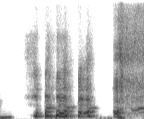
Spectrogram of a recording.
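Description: A sneeze: a few quick voiced, breathy catches build up, then a loud, hissy burst finishes it off. No one talks over it.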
